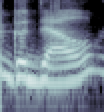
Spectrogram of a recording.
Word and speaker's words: Goodell: So if you guys have ever watched the NFL draft, it's really funny because right as it starts, you'll see Roger Goodell.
